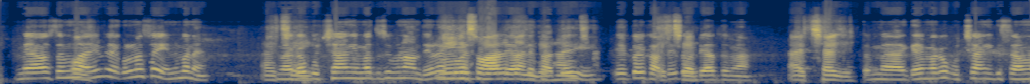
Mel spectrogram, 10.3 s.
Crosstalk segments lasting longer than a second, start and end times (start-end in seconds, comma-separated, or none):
4.4-5.9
